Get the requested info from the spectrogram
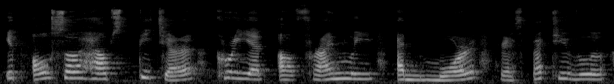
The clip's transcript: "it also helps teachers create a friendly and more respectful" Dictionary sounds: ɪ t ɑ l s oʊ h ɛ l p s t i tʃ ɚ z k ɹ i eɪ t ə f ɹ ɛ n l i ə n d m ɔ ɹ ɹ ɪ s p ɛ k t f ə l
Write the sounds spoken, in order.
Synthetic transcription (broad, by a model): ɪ t ɑ l s oʊ h ɛ l p s t i tʃ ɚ k ɹ i eɪ t ə f ɹ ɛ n l i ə n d m ɔ ɹ ɹ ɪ s p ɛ k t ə l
